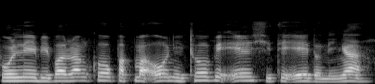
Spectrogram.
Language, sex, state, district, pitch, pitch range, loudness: Garo, male, Meghalaya, South Garo Hills, 160 Hz, 150-170 Hz, -17 LUFS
